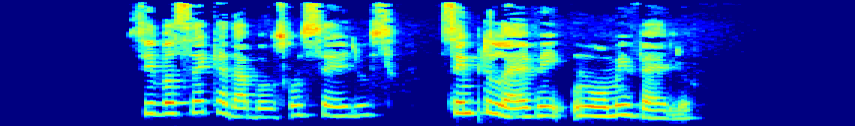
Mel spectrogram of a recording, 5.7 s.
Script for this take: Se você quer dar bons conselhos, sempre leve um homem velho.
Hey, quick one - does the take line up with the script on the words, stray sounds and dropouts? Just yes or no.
yes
